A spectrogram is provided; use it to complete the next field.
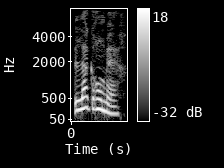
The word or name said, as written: La grand mere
